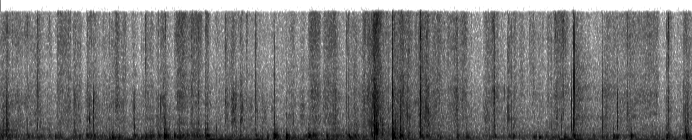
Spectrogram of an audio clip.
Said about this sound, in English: I'm going to give you a clue what we need from this piece of paper. I'm going to fold it.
